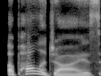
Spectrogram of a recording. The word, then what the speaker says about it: apologize: Apologize is often stressed incorrectly. It's apologize. Stress on the second syllable, not the first.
